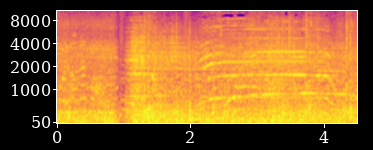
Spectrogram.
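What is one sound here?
Fireworks crackle and pop in the distance.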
